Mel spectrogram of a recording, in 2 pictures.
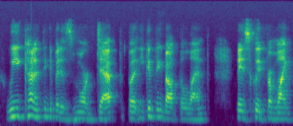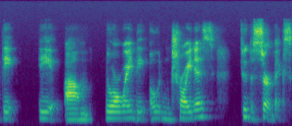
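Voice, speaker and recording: A woman urologist speaking as an interview guest, confident and direct, explaining clearly and checking in often. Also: sits low. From United States.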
